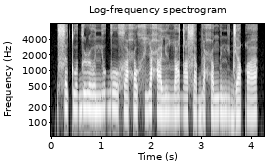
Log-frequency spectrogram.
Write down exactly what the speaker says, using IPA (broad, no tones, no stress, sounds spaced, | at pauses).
s ɐ tʷ ɐ ɡ ʉ ɭ ɵ nʲ o ɡ o x ɐ ħ o x i ħ a lʲ ɵ ʎ o dˤ o s a b i ħ ɵ ŋ ʉ nʲ ʉ dʲ a qʷ a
